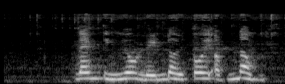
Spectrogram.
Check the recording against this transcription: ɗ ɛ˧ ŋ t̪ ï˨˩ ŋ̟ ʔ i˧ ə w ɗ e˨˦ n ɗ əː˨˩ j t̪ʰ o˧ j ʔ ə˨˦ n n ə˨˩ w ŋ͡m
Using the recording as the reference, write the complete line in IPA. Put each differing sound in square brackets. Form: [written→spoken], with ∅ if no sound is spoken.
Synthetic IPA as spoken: ɗ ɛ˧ [ŋ→m] t̪ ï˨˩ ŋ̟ ʔ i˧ ə w ɗ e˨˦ n ɗ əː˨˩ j [t̪ʰ→t̪] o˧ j ʔ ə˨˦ [n→m] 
